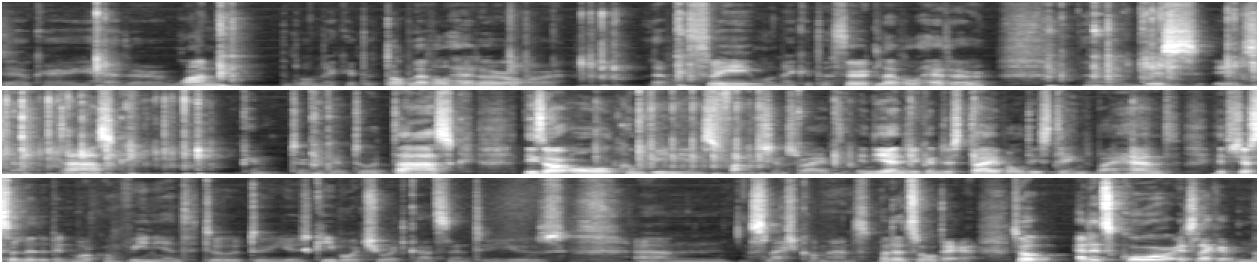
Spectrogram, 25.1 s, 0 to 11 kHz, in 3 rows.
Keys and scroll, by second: 1.5 Return, 4.5 Return, 7.0 Return, 7.6 Return, 10.5 Return, 12.3 super+Left, 12.7 shift+Right, 13.9 Up, 14.9 Up, 15.4 Down, 15.9 BackSpace.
